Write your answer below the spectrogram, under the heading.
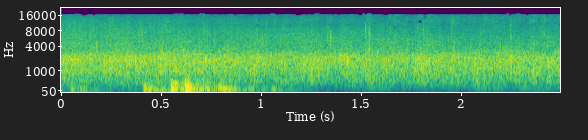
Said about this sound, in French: On a travaillé, on peut applaudir le meuble à question Bravo les gars.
